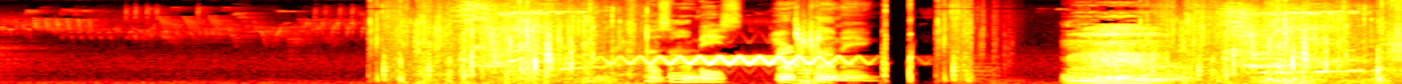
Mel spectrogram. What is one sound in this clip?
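Cartoonish game sound effects pop and chime.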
